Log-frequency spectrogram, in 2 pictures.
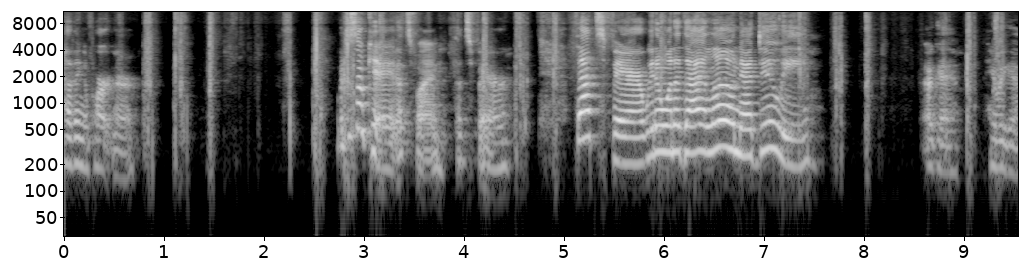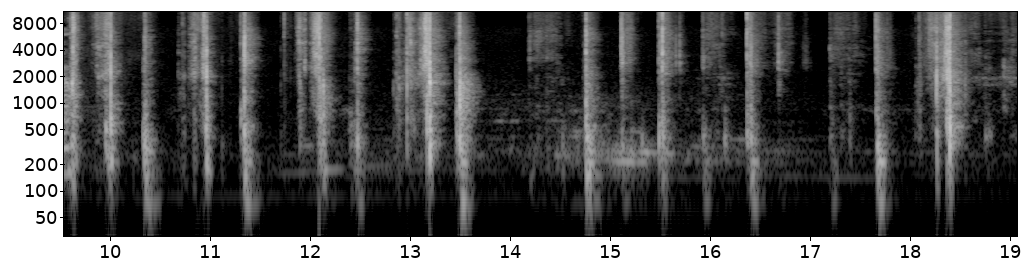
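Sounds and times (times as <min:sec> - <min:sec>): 
speech: 0:00.0 - 0:00.8, 0:03.1 - 0:07.8, 0:08.6 - 0:10.1
cards pulled from a deck: 0:00.8 - 0:02.7, 0:07.3 - 0:08.2, 0:09.0 - 0:13.6, 0:17.7 - 0:18.6.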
